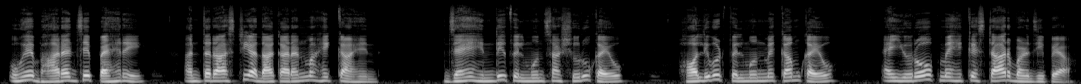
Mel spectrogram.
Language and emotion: Sindhi, neutral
